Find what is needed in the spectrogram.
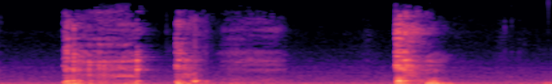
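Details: An unwell adult woman, apologising for coughing, gives three rough, throaty coughs with a brief throat-clearing quality over a little room noise.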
